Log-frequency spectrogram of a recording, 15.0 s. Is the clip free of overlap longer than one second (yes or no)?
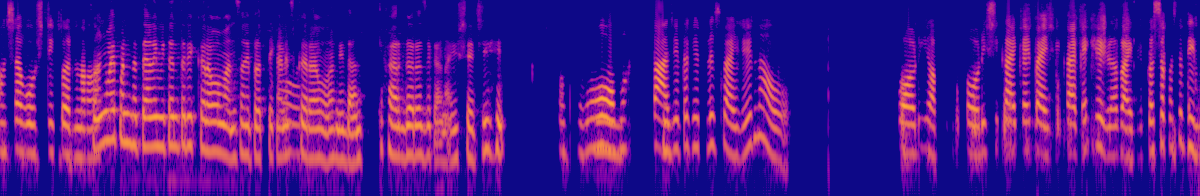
yes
